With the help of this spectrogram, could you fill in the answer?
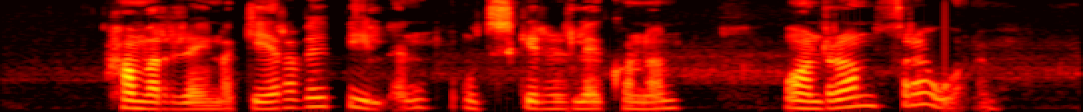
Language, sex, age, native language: Icelandic, female, 20-29, Icelandic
